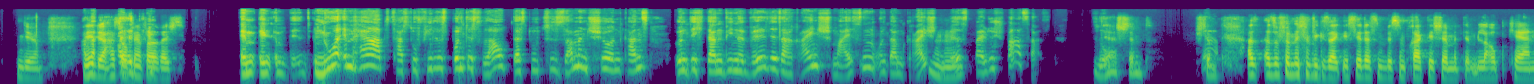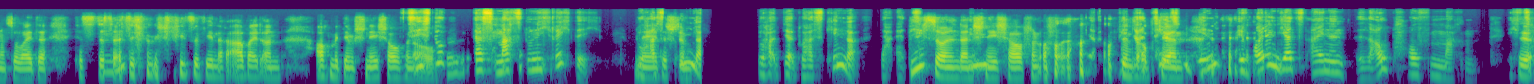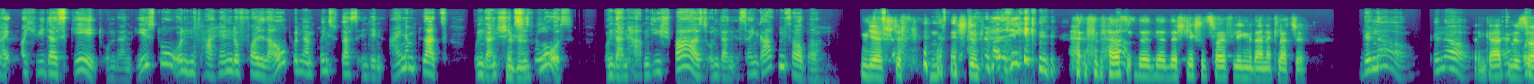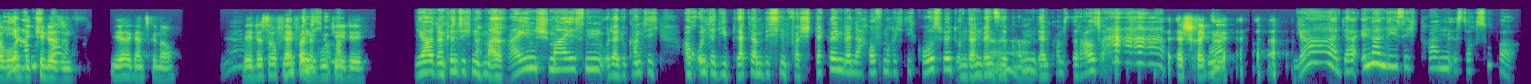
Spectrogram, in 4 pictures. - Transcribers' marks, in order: tapping; "zusammenschirren" said as "zusammenscharren"; unintelligible speech; laughing while speaking: "das hört sich für mich viel zu"; chuckle; unintelligible speech; chuckle; other background noise; giggle; snort; laughing while speaking: "überlegen"; put-on voice: "Ah"; laugh
- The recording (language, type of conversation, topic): German, unstructured, Welche Jahreszeit magst du am liebsten und warum?
- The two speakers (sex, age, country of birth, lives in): female, 55-59, Germany, United States; male, 40-44, Germany, United States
